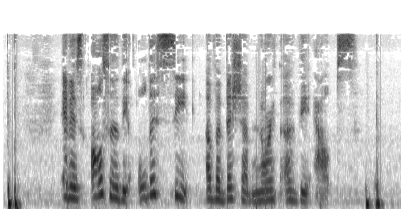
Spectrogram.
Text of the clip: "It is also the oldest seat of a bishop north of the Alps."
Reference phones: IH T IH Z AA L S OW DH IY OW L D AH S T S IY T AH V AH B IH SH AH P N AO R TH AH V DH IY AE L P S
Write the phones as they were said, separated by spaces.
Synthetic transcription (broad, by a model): IH T IH Z AA L S OW DH IY OW L D AH S T S IY T AH V AH B IH SH AH P N AO R TH AH V DH IY AE L P S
